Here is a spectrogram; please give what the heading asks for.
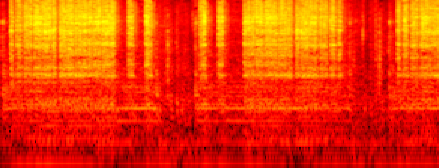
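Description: An old dot matrix printer runs in steady, raspy mechanical bursts, a loud scratchy grinding broken by a few brief pauses before starting up again. No one speaks.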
